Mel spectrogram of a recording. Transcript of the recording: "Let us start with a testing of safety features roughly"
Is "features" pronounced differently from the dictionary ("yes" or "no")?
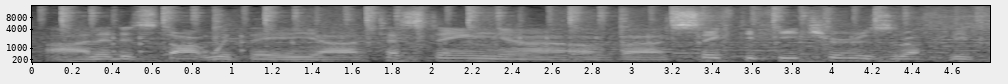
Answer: no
